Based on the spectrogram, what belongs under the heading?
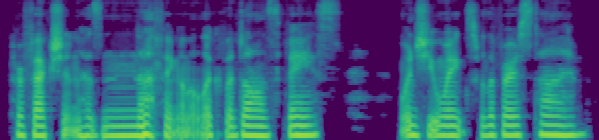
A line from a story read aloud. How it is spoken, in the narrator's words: Lamia chuckled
